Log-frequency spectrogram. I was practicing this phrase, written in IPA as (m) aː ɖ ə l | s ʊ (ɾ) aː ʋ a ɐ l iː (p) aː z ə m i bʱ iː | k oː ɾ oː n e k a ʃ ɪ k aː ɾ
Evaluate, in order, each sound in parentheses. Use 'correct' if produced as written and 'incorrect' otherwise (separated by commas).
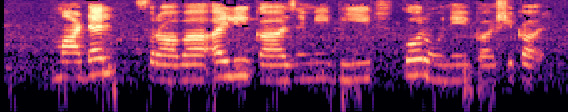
correct, correct, incorrect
